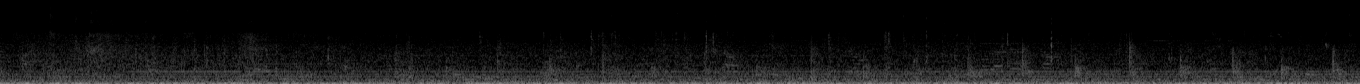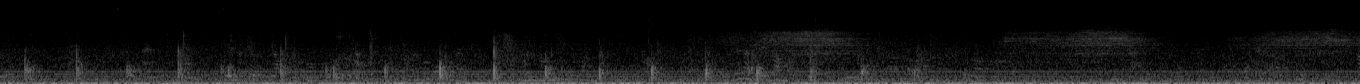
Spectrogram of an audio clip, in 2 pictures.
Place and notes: in the station platform, Station information broadcast, The train passed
